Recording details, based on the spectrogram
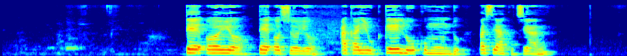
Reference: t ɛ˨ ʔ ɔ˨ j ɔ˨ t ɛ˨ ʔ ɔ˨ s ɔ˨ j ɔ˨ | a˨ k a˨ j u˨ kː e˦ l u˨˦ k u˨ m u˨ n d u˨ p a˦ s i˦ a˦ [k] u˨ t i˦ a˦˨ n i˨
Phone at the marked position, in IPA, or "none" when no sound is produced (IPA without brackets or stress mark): k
